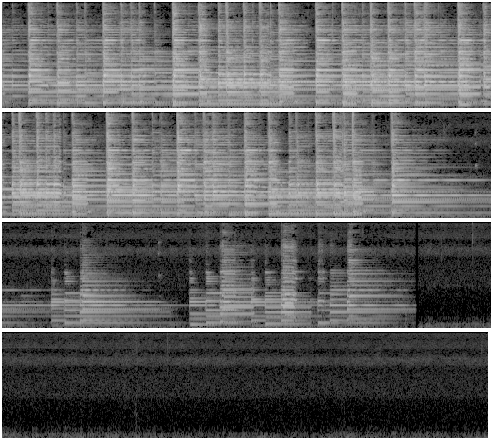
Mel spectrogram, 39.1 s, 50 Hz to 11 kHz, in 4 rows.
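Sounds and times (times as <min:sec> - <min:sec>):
acoustic guitar music: 0:00.0 - 0:27.8.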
